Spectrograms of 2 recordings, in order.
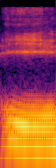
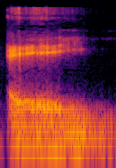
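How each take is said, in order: First: The word is said with an 'ee' vowel. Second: The word is said with an 'ay' vowel. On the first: "as opposed to E" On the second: "I always read it as A"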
